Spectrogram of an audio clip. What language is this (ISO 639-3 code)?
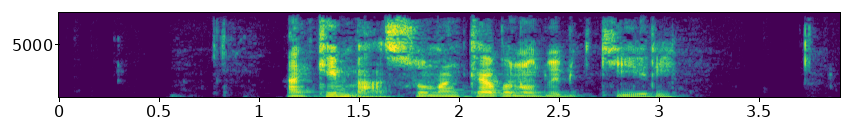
ita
